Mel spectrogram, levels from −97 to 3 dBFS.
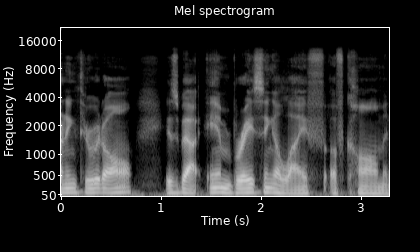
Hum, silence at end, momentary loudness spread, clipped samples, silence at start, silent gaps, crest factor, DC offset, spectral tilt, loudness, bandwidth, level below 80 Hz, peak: none; 0 s; 10 LU; under 0.1%; 0 s; none; 16 dB; under 0.1%; -6.5 dB/octave; -25 LUFS; 12.5 kHz; -40 dBFS; -8 dBFS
